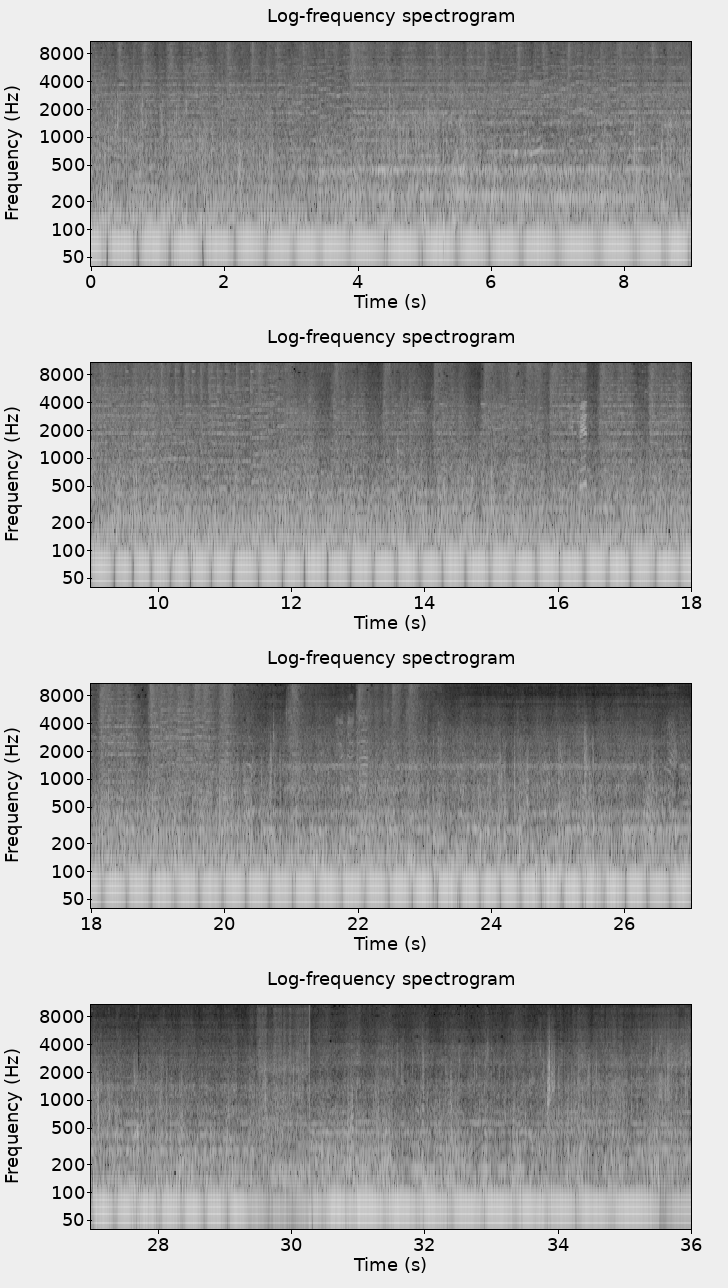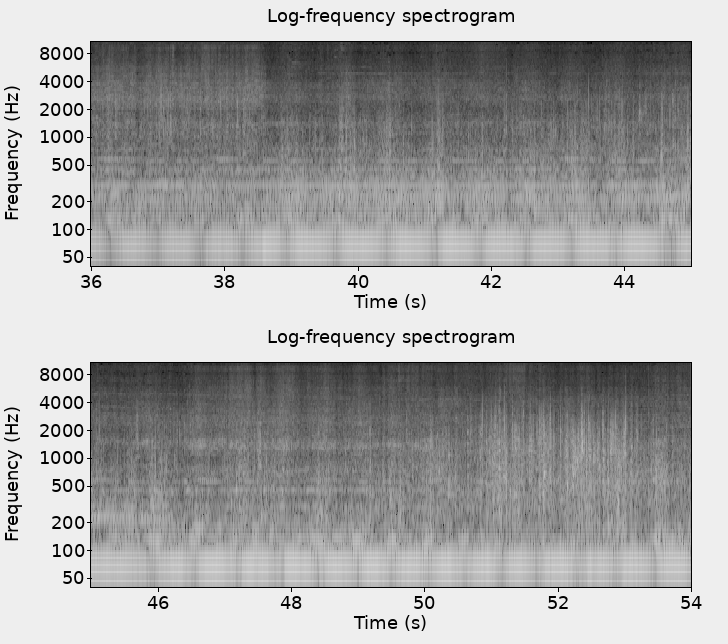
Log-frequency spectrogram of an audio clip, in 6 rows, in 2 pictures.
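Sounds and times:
ship engine throbbing: 0.0s - 54.0s
wind buffeting microphone: 0.0s - 54.0s.

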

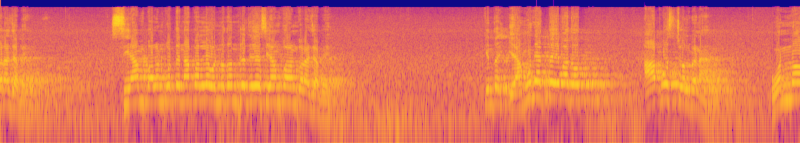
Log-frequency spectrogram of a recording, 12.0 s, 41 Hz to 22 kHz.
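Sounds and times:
steady background hiss: 0.0s - 12.0s
echo of man's voice: 1.7s - 5.3s, 7.3s - 12.0s.

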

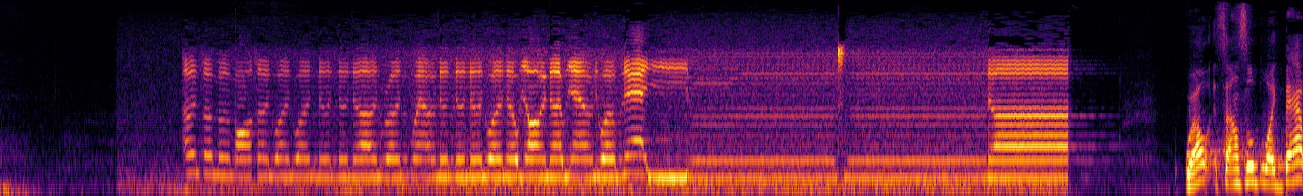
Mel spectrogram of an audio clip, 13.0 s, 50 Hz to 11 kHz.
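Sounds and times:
long held synthesized drone: 1.2s - 11.2s
synthesized speech babbling: 1.8s - 7.6s.

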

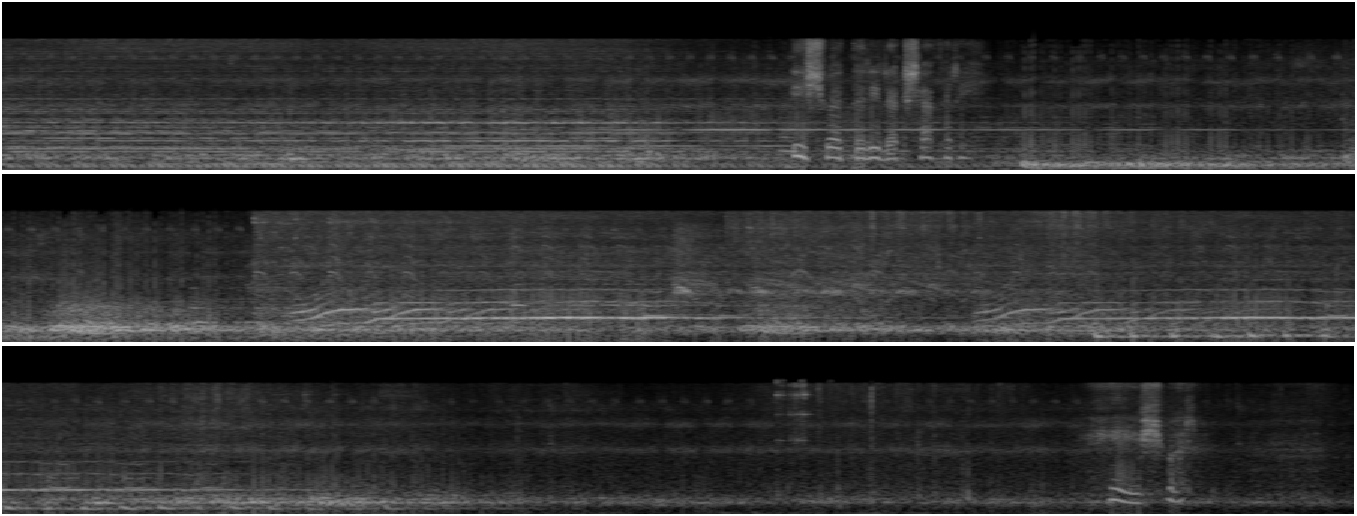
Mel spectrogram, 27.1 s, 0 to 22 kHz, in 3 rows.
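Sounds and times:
dramatic background music: 0.0s - 9.4s, 10.1s - 21.3s
low drone: 0.0s - 25.2s.

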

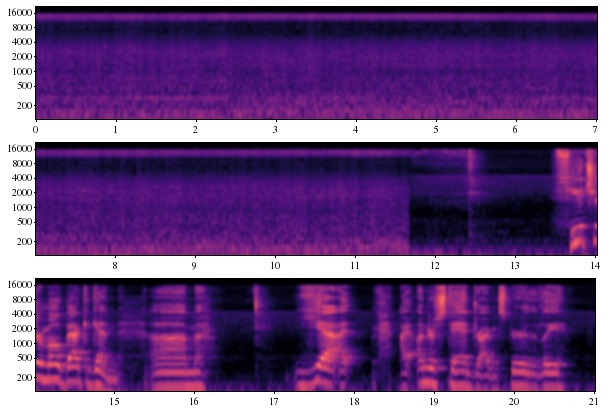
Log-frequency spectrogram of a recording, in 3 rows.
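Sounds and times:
car engine and road drone: 0.0s - 12.6s.

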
